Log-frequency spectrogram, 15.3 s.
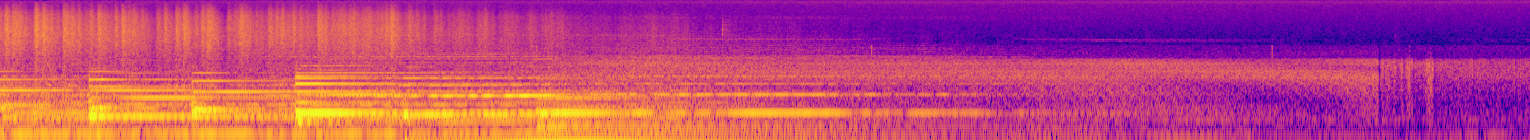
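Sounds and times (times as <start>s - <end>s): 
tango music: 0.0s - 10.0s.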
